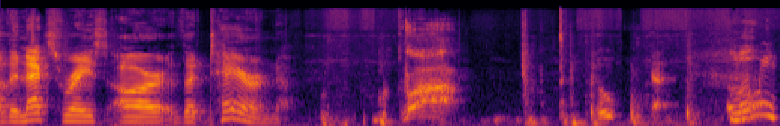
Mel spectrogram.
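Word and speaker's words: Tearn: the next uh the next race are the taren let me spell it out for you so the taren the taren spelt t-e-a-r-n are a race of bat people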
